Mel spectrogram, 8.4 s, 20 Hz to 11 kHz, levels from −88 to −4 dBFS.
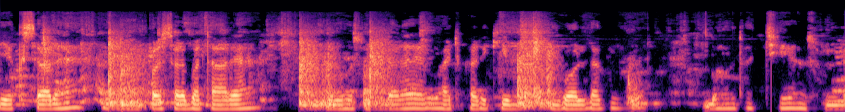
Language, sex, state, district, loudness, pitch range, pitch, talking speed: Hindi, male, Bihar, Vaishali, -16 LUFS, 125-145 Hz, 135 Hz, 90 wpm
